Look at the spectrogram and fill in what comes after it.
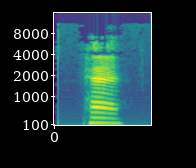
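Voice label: "phe~5", Teochew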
